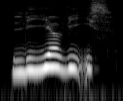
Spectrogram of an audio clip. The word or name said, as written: ligervis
